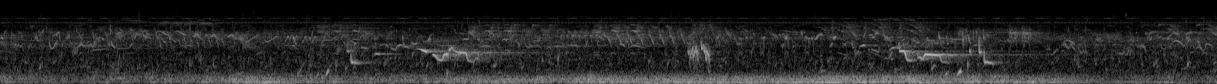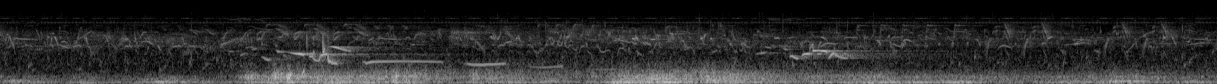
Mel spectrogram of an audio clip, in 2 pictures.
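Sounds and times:
rainfall in a rainforest: 0:00.0 - 0:24.3.

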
